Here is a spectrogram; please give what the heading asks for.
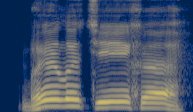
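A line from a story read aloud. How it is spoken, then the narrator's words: Breathless, smiling. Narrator (Russian): выдохнул Деннис, не прекращая улыбаться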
